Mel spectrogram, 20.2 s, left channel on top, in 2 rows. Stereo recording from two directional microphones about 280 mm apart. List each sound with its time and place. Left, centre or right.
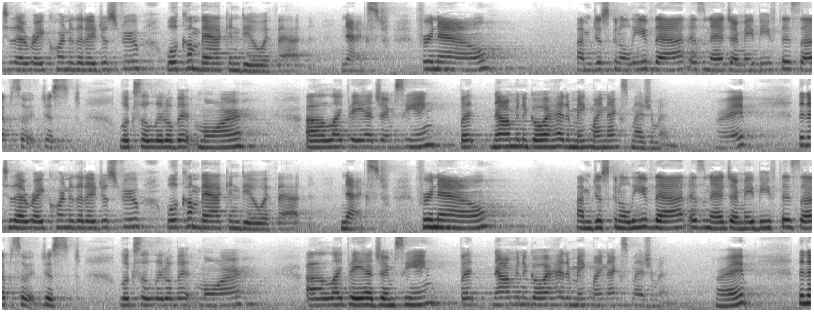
0.0 s a woman's voice: centre
4.3 s a woman's voice: centre
7.2 s a woman's voice: centre
11.6 s a woman's voice: centre
13.9 s a woman's voice: centre
15.8 s a woman's voice: centre
19.0 s a woman's voice: centre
